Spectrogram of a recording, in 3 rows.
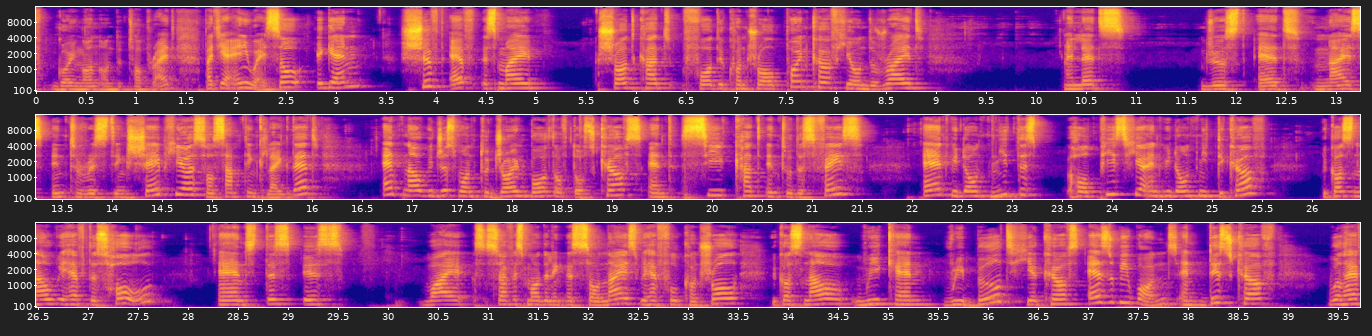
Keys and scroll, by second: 3.9 shift+f, 13.4 1, 15.1 2, 15.9 2, 18.6 j, 19.7 c, 21.9 Tab, 22.8 x, 23.8 2, 24.6 x.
